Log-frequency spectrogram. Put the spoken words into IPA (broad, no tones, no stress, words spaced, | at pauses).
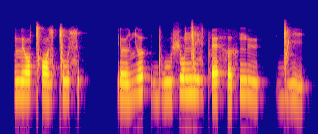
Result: lʲɔǀʰɔzǀus | ɾøʎə | dʱu ʃoŋ͡ǀizpʼɛ həxŋy | ɡ͡ǀi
